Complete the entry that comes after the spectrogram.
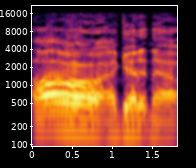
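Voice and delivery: loud, very slow acted sarcasm, stretched-out oh. Recalling what a guy said after a joke, imitating his sarcastic remark. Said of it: "He was doing it sarcastically".

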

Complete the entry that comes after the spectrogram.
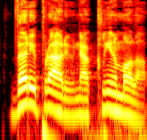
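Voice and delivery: put-on Italian accent. Retelling his dad's reaction after he cut down trees, in dad's Italian accent. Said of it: "in his Italian accent".

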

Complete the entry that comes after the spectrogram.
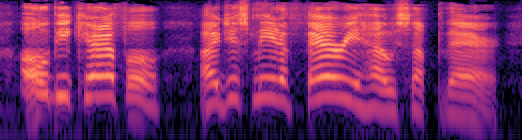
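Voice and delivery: small, meek, timid little voice. Retelling what a masked kid said while walking by: imitating a quiet, meek kid. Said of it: "kind of quiet and meek".

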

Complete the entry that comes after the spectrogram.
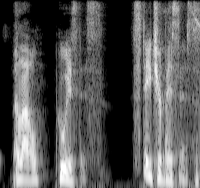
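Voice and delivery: wary, defensive, guarded tone. Imitating how people came to answer the phone: imitating a defensive phone answer. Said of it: "it turned into very defensive".

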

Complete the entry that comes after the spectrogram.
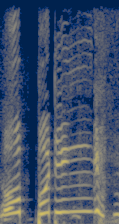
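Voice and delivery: mock very high, gleeful, delighted little cry. Retelling a Big Brother contestant's reaction to pudding: imitating Shri delighted by pudding. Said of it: "sits up and goes".

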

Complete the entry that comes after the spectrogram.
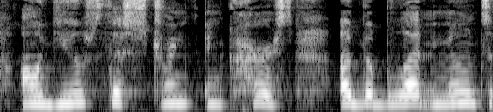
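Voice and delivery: plain reading voice

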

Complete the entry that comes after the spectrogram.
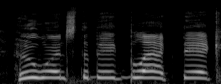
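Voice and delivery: put-on very high drunken scream. Retelling a party where a drunk friend brought rum: imitating Pierre Trace screaming drunk. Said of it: "He's piss drunk, screaming".

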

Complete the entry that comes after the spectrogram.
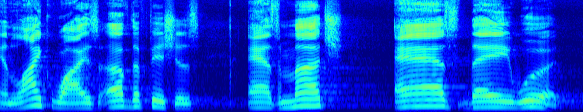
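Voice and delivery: very slow, halting, word-by-word reading aloud. Rereading a passage aloud for listeners, slower than ever, reading very slowly. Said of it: "I'm gonna read it slower than I've ever read it in my life".

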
